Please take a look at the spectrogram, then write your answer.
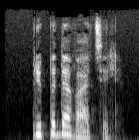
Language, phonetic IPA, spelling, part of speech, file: Russian, [prʲɪpədɐˈvatʲɪlʲ], преподаватель, noun, Ru-преподаватель.ogg
- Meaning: teacher, lecturer, instructor, professor (a person who teaches)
